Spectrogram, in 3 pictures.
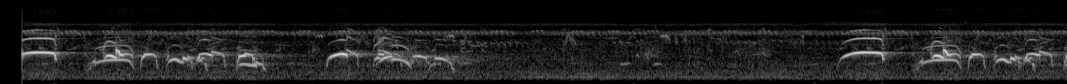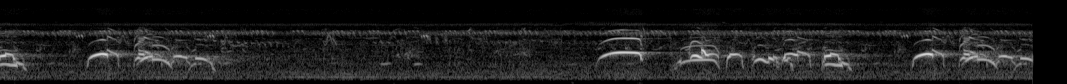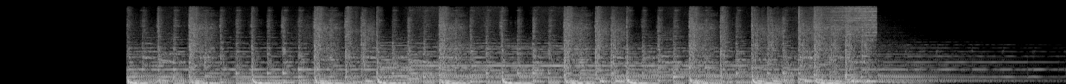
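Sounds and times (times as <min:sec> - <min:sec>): eagle calling: 0:00.2 - 0:04.8, 0:08.4 - 0:13.1, 0:16.6 - 0:19.2, 0:19.8 - 0:21.0.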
